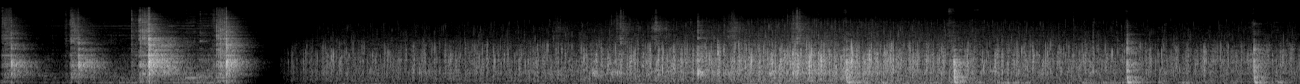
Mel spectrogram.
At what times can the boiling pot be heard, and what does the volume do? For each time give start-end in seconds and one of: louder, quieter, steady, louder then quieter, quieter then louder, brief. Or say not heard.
2.8-12.9 louder then quieter.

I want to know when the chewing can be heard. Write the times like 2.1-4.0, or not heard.
not heard.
